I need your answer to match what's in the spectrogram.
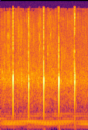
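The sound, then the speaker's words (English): Applause at a church service for people's decision to accept Christ, heard as five sharp, evenly spaced claps, about three per second, over a steady low room hum. No one speaks. “Can we just give a round of applause in that decision today?”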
